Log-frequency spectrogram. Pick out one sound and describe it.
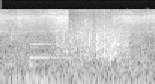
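Water splashes as a hooked fish thrashes near the surface.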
